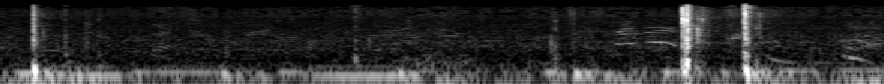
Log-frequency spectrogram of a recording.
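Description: A beach volleyball being struck by players' hands and arms during a rally: one sharp hit just after the start, then two sharper, louder hits about a third of a second apart near the end. A steady low rumble runs underneath.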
